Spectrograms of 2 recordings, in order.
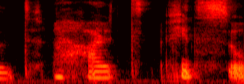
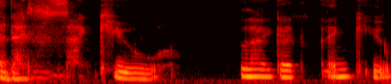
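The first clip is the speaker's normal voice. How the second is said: tearful, weeping through the words. Speaker thanking the one who carried and loved them: tearful, crying. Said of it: "I don't even know why I'm crying".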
